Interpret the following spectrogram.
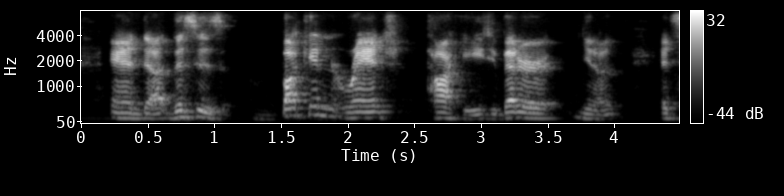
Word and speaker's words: Takis: and people say like is it Takis is it takus is is it you know how do you pronounce that I'm thinking it's Takis because it's like takitos they're like taquitos but they're little they're miniature takitos so that's why I think it's Takis and this is Bucking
